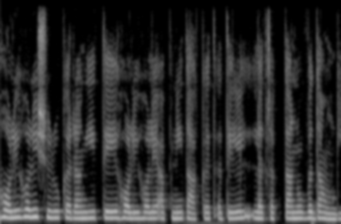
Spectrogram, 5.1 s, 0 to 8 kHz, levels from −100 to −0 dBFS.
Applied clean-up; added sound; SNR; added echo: none; none; none; none.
